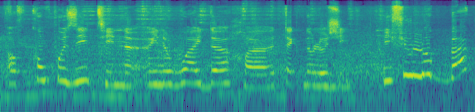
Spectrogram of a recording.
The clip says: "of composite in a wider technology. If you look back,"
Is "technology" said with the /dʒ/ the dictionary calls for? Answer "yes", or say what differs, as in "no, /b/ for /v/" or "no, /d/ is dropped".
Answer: no, /ʒ/ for /dʒ/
